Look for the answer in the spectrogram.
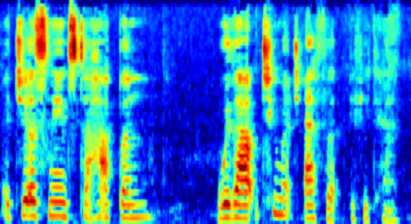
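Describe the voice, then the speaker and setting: A woman from England leading a guided yoga nidra meditation for a group, speaking gently and slowly with long pauses. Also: medium pitch. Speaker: yoga nidra teacher guiding a relaxation. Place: live group session at a camp. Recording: steady ambient noise, live recording.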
